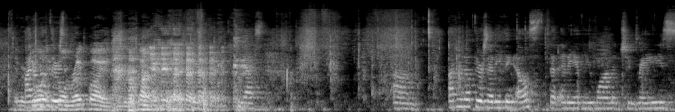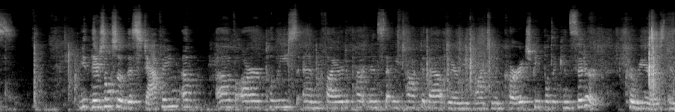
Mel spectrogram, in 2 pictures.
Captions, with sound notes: I don't know if there's-- You want to call them right by and they'll be fine. (all laughing) Yes. I don't know if there's anything else that any of you wanted to raise. There's also the staffing of our police and fire departments that we talked about where we want to encourage people to consider careers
